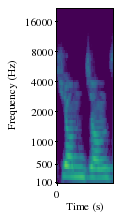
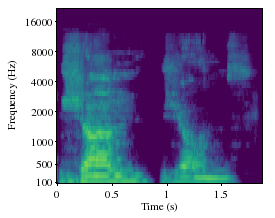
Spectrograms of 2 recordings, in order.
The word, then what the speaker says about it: J'onn J'onzz: you get before I have to apologize, I said John Jones instead of John Jones. I'm And so I say because and this is the actual French equatorial Martian pronunciation. Oh, right. Jean Jones.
